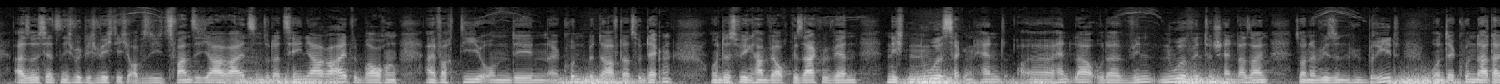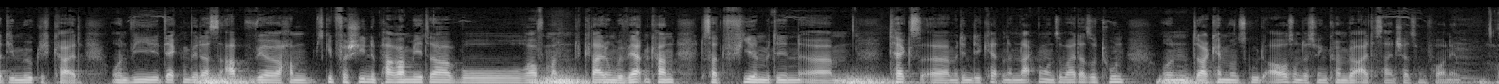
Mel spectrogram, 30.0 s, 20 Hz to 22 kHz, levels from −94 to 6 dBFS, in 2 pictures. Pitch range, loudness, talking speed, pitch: 105-120 Hz, -19 LUFS, 205 wpm, 110 Hz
